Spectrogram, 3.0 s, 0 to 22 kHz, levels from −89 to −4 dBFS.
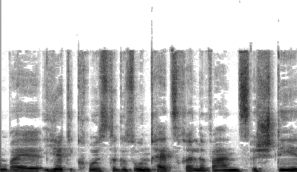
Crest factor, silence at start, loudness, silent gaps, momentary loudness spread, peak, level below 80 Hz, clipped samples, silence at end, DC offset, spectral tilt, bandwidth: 12 dB; 0 s; -12 LUFS; none; 5 LU; 0 dBFS; -52 dBFS; under 0.1%; 0 s; under 0.1%; -4.5 dB/octave; 16.5 kHz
